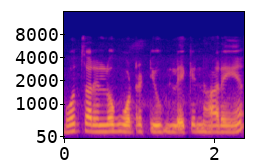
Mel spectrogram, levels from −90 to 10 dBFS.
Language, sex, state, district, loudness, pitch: Hindi, female, Chhattisgarh, Rajnandgaon, -16 LUFS, 195 Hz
